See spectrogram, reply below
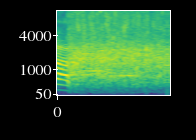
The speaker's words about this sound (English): But that was the wimpiest applause I've ever had.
